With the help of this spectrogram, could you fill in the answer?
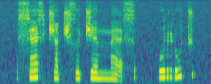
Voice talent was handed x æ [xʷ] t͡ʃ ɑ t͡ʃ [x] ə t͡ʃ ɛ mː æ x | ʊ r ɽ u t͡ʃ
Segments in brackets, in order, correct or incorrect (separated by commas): incorrect, correct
